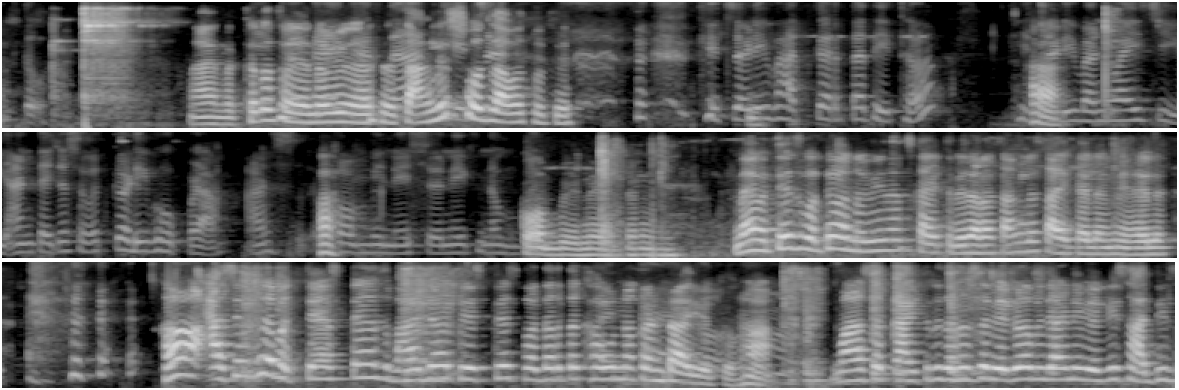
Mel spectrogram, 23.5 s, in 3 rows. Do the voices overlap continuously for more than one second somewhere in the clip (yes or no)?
yes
